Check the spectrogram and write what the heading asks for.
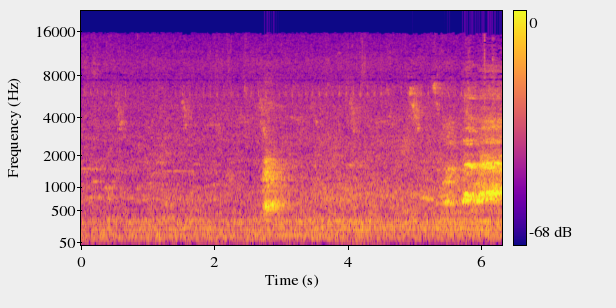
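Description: Animal calls over steady background noise: one short, sharp call about halfway through and a louder, longer call near the end.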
